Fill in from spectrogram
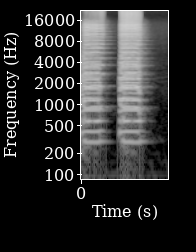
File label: Brass Riffs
